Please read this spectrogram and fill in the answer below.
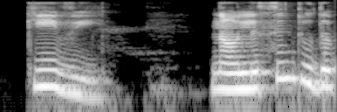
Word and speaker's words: kiwi: speaker in French look the I is pronounced as e as I already told you so it has to be pronounced he says kiwi kiwi now listen to the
